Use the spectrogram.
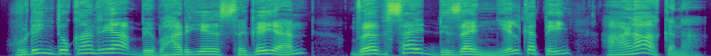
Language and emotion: Santali, surprised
